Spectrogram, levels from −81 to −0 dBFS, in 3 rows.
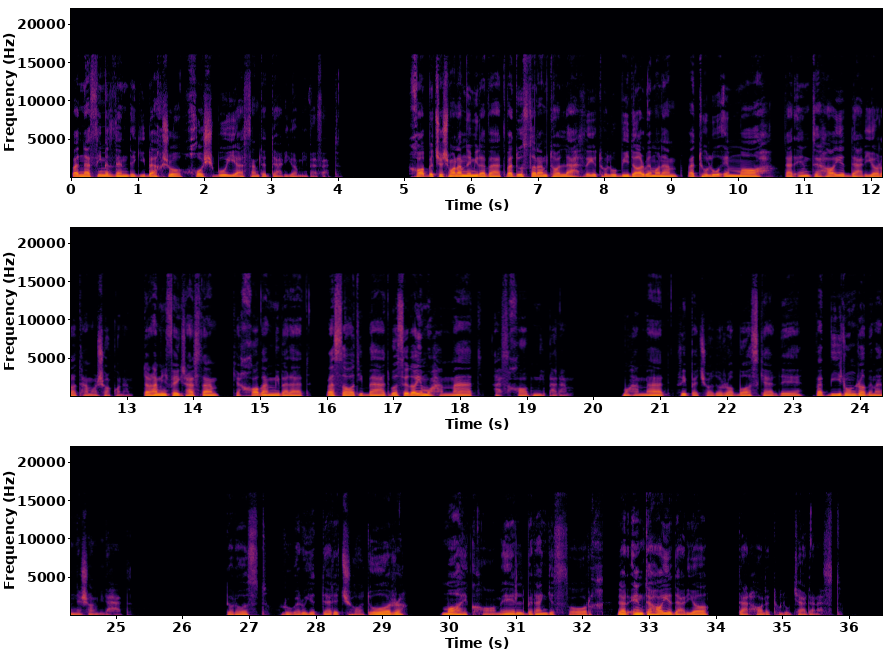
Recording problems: none

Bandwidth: 16 kHz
